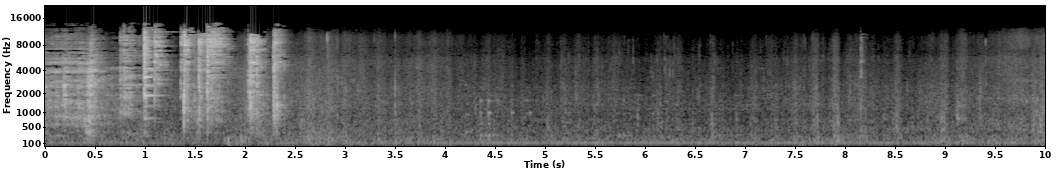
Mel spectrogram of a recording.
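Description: Serving utensils clattering against a mixing bowl as linguine is lifted out onto a platter. There is a quick run of knocks in the first two seconds or so, then only faint, scattered ticks.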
